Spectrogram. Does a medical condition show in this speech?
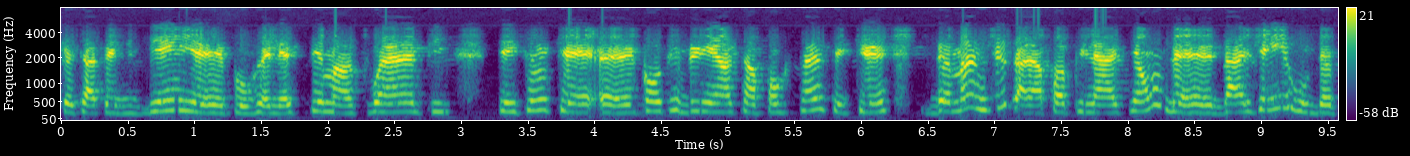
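Yes: hearing loss with cochlear implant; hard of hearing, born deaf, total silence when implant removed in water, lip reading helps; hears interviewer by phone through cochlear implant, some people harder to understand by phone; phone understanding varies by person.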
